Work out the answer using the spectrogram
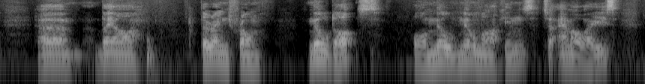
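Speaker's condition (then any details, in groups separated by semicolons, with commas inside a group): No condition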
